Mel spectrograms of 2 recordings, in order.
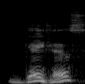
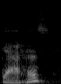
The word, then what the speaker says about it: Gatiss: He's Mark Gatiss, not Gattis.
